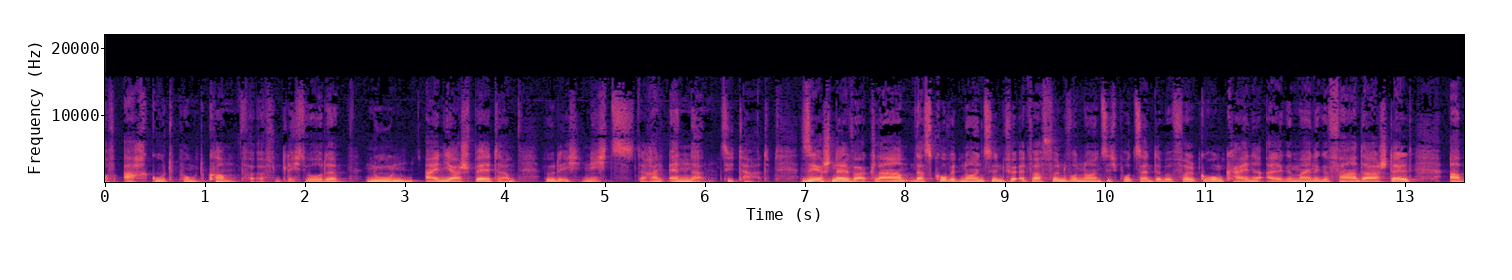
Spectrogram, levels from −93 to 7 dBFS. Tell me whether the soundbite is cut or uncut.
cut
